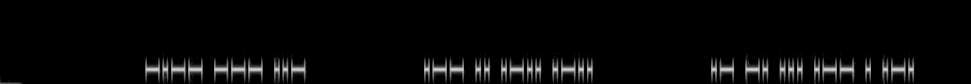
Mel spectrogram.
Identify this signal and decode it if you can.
Morse code, heard as a keyed tone, about 28 wpm, 700 Hz. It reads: YOU WILL ANSWER
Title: 4x Word-Spacing - Sentences from Top 300 Words - 28wpm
